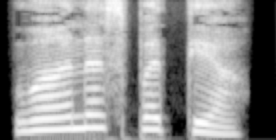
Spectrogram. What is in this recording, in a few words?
"ವನಸ್ಪತ್ಯ", Kannada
